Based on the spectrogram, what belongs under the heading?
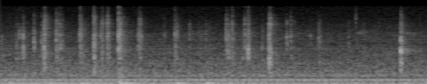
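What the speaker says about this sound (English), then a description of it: "type the letter V" Rapid clicking of a computer keyboard while working in AutoCAD, a steady run of close, crisp keystrokes over a faint electrical hum, with no talking.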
